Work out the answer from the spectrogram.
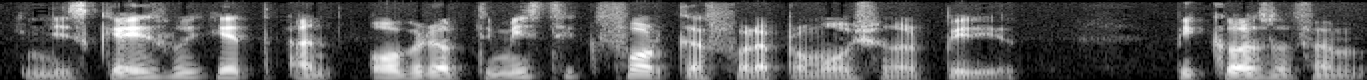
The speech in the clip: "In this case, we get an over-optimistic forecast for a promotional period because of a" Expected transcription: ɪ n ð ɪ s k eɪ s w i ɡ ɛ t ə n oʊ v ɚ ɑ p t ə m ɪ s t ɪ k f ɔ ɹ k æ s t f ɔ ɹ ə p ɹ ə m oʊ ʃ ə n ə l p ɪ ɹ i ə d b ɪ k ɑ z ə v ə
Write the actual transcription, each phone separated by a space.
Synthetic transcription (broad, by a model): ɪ n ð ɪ s k eɪ s w i ɡ ɛ t ə n oʊ b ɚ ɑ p t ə m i s t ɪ k f ɔ ɹ k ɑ s f ɔ ɹ ə p ɹ ə m oʊ ʃ ə n ə l p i ɹ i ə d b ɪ k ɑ s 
